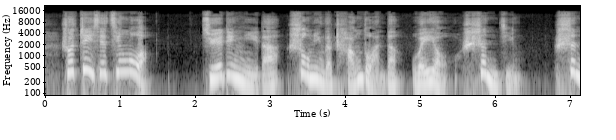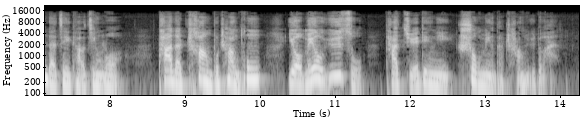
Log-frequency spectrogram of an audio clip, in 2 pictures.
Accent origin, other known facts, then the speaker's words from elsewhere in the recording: China; 我们作为中国人，如果我们不懂中医的话，我们是不是一种耻辱？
